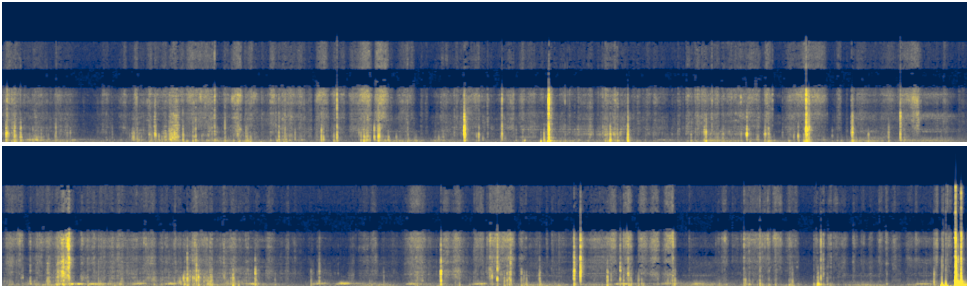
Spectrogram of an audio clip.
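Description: A sheet of paper being folded and creased by hand on a wooden table: irregular crinkles and rubs with sharp crease strokes, and a louder rustle right at the end.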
